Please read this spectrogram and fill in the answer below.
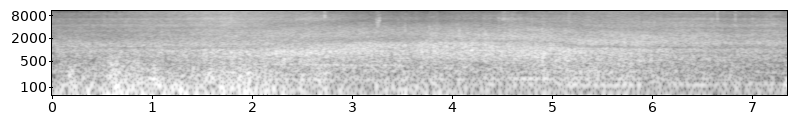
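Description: The 12-cylinder Alco 251B diesel prime mover of an RS-18u locomotive running on a cold start, a steady low rumble while it pours heavy exhaust smoke. It is in the rough early stage of a cold start, before the engine settles into its smoother Alco burble.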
